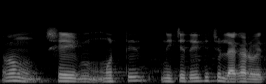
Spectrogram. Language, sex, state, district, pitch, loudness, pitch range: Bengali, male, West Bengal, Jalpaiguri, 150 Hz, -37 LUFS, 135-165 Hz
